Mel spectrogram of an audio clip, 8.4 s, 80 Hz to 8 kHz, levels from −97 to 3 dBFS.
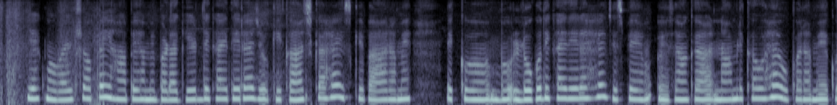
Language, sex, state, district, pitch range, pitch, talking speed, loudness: Hindi, female, Jharkhand, Jamtara, 255-280 Hz, 260 Hz, 280 wpm, -28 LUFS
